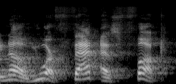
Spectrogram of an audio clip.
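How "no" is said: normal talking voice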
